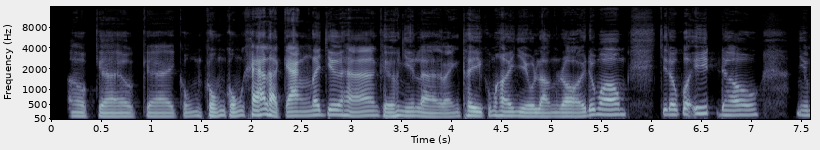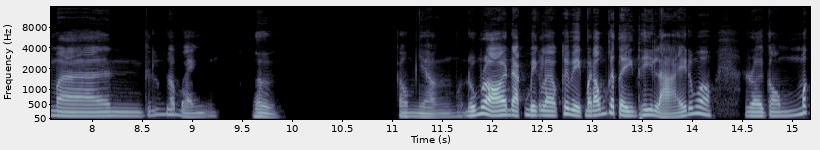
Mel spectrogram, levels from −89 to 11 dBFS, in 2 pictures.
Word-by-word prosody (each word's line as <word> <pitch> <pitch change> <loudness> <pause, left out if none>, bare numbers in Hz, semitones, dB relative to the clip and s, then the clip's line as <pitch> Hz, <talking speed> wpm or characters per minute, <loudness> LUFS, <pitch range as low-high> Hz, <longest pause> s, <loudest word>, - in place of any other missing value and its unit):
Ô 120 -2 -3
kê, 115 -1 0
ô 115 -1 -3
kê, 115 -1 -3
cũng 115 +4 -8
cũng 130 +4 +1
cũng 130 +2 0
khá 175 - +5
là 165 - +5
căng 135 +2 +2
đó 155 - +3
chứ 165 -1 +2
hả? 145 -1 0
Kiểu 120 0 +1
như 135 -2 -1
là, 110 -5 -1
bạn 110 +3 -5
thi 135 -2 +3
cũng 135 +3 -7
hơi 135 -2 +1
nhiều 125 -3 +1
lần 115 0 -1
rồi, 120 +1 0
đúng 170 +2 0
hông? 170 0 +3 0.3
Chứ 165 - -4
đâu 165 - +1
có 180 - -1
ít 200 +4 -2
đâu, 160 +2 -2 0.4
nhưng 150 -4 -7
mà, 125 -2 0
ừm, 125 -1 -6
cái 140 +4 -13
lúc 175 - -11
đó 175 - -4
bạn 110 -4 -9 0.4
ừ. 110 -5 -4 1.2
Công 115 0 -5
nhận, 105 +2 -8
đúng 140 +7 +2
rồi, 155 -6 +8
đặc 155 - +2
biệt 150 -3 +1
là 145 -2 +3
cái 190 - 0
việc 145 -5 +3
mà 140 - +2
đóng 155 +5 +3
cái 220 - +3
tiền 140 -4 +4
thi 165 +2 +1
lại, 110 -1 0
đúng 190 - -2
hông? 170 -6 +1 0.3
Rồi 130 -1 +1
còn 130 +6 -5
mất 230 - 0
130 Hz, 230 wpm, -23 LUFS, 115-155 Hz, 1.2 s, rồi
